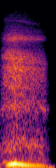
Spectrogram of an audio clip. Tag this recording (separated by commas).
Respiratory sounds, Breathing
